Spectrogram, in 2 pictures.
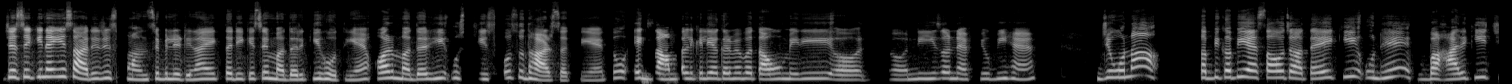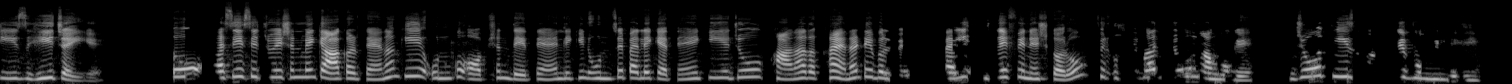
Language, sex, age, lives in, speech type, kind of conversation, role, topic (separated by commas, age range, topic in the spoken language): Hindi, female, 50-54, India, conversation, podcast, guest, Cravings aur asli bhookh mein tum kaise farq karte ho?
